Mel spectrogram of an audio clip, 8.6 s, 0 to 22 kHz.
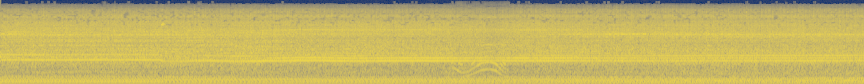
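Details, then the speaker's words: Ferris 52-inch commercial hydro walk-behind mower after carb cleaned and bowl O-ring refitted: steady even hum at constant speed with no stumbles, running smoothly; drive belt later popped off. "let's test this [Music] out that sounds pretty good oh that's a lot"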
